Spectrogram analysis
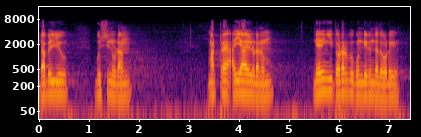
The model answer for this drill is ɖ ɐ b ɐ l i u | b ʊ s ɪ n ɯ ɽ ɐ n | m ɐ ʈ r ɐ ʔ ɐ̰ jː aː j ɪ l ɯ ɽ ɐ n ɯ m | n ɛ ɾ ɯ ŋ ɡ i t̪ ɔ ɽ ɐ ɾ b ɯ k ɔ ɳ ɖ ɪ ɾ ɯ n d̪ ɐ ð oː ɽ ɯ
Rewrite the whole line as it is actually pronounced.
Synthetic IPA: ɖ ɐ b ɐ l j u | b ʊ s ɪ n ɯ ɽ ɐ n | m ɐ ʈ r ɐ ʔ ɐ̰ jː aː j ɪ l ɯ ɽ ɐ n ɯ m | n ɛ ɾ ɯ ŋ ɡ i t̪ ɔ ɽ ɐ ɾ b ɯ k ɔ ɳ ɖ ɪ ɾ ɯ n d̪ ɐ ð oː ɽ ɯ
